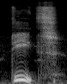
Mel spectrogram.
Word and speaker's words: Dietz: Park Dietz is pronounced Dietz.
